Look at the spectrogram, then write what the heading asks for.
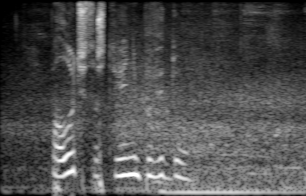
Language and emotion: Russian, neutral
